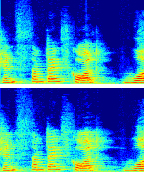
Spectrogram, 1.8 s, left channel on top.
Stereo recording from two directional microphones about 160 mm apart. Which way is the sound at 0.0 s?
45° left (ahead or behind).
